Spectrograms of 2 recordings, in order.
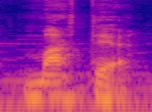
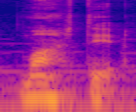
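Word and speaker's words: myrtille: Pronunciation in French is martille, is M-Y-R-T-I-L-L-E. Pronunciation is martille, M-I-R-T-E-A.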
